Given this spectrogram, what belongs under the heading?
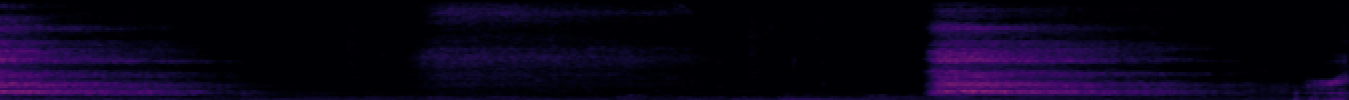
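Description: Breathing during a breathwork meditation: slow, deep breaths come in long airy swells, with a louder forceful exhale near the end, close and quiet, with no talk.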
